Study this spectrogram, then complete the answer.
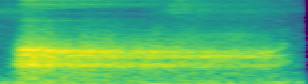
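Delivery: long, airy exhale; slow sigh while concentrating. Real, not acted. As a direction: let out a long, soft breath. Medium pausing between impressions.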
